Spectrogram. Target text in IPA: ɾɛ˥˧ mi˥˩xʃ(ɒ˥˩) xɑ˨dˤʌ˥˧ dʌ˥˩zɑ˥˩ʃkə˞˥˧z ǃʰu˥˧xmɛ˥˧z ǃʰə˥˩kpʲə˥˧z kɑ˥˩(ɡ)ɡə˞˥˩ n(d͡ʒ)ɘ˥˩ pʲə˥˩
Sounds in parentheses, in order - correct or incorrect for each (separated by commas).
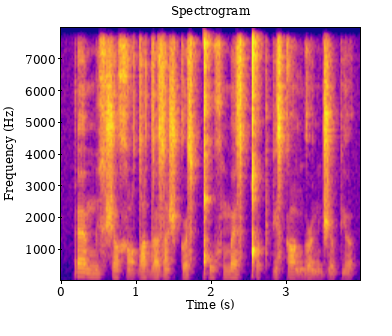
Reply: incorrect, incorrect, correct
